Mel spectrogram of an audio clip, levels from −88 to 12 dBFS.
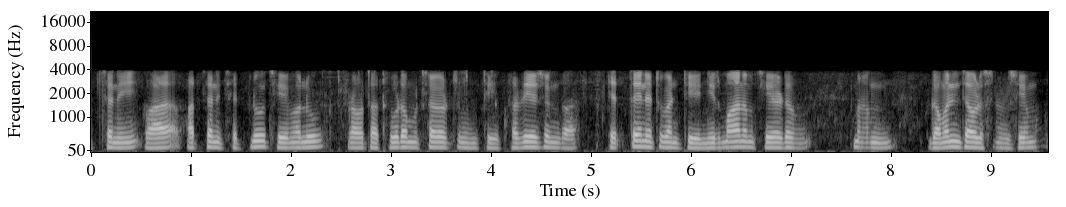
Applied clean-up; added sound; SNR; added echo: neural separator model SepFormer WHAM!.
